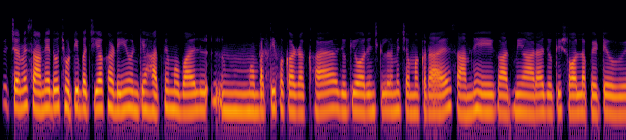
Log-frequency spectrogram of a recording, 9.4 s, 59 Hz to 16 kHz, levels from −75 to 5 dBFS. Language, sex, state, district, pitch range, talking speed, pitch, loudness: Hindi, female, Andhra Pradesh, Guntur, 180-205 Hz, 215 wpm, 190 Hz, -16 LUFS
